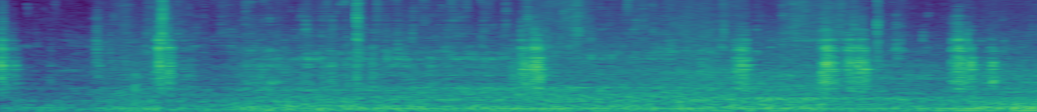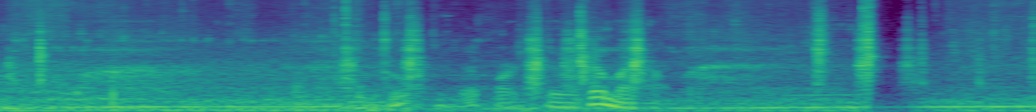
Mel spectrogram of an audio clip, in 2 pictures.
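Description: Scattered light clicks and taps of metal transmission parts being handled and worked by gloved hands, over a steady low hum. About eight seconds in there is a brief vocal sound that slides in pitch.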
